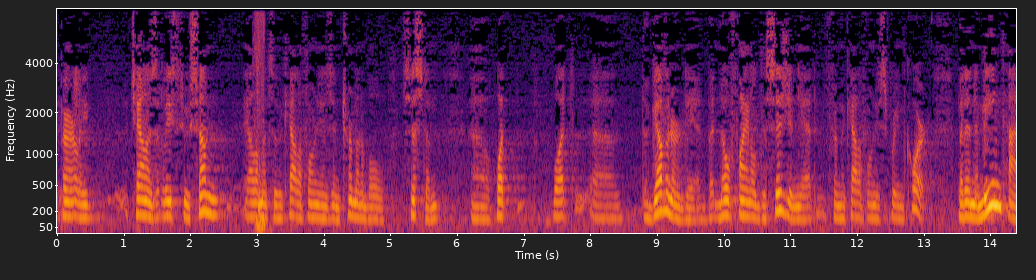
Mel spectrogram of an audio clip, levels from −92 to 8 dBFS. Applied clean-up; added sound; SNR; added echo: none; Tearing; 5 dB; none.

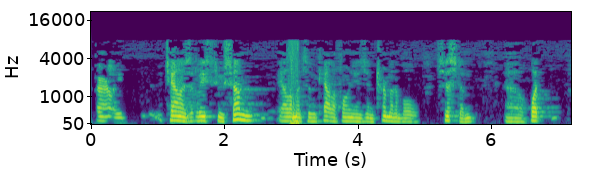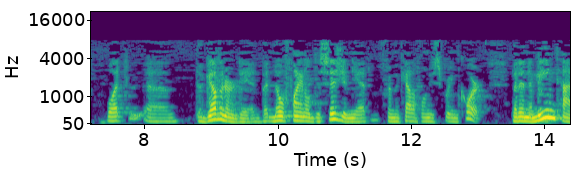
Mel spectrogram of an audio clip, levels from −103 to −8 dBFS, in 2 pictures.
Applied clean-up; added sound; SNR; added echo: classical method Wiener filter.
